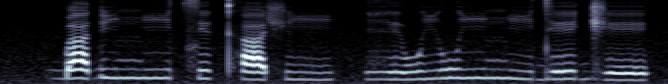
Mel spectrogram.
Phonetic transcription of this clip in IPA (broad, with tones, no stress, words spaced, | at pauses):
ɡ͡ba˦ɗi˦ ŋiː˦ t͡sɪ˦ kʰa˨ʃi˨ | ɣɪ˨ wi˦wiː˦ŋiː˨deː˦ d͡ʒe˨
